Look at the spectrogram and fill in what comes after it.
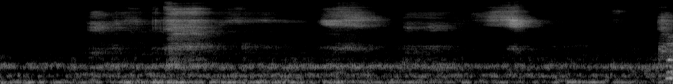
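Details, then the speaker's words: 2-year-old child with adenotonsillar hypertrophy snoring (stertor) both sitting and sleeping; clear-cut obstructive sleep apnea picture that warrants surgery. "This child has got snoring sitting and sleeping."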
